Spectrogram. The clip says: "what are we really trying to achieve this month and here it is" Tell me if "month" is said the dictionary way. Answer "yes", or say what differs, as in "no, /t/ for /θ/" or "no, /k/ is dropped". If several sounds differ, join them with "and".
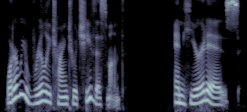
yes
